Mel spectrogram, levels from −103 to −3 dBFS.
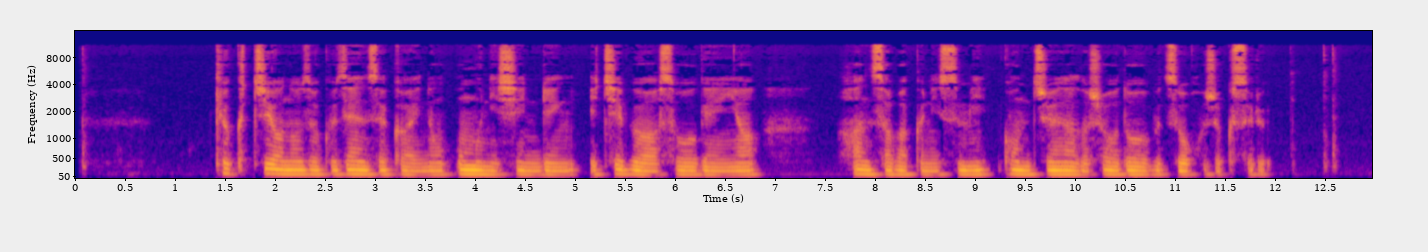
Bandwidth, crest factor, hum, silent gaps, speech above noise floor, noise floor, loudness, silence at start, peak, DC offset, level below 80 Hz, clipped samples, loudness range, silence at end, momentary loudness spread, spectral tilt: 11.5 kHz; 18 dB; none; none; 49 dB; -74 dBFS; -25 LUFS; 0.05 s; -8 dBFS; under 0.1%; -50 dBFS; under 0.1%; 3 LU; 0.35 s; 8 LU; -4 dB/octave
